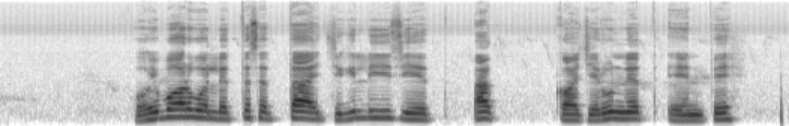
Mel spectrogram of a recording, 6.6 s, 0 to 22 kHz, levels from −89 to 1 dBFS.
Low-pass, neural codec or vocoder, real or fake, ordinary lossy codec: none; none; real; none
